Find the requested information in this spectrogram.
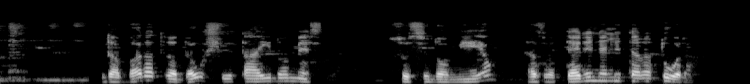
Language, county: Lithuanian, Kaunas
